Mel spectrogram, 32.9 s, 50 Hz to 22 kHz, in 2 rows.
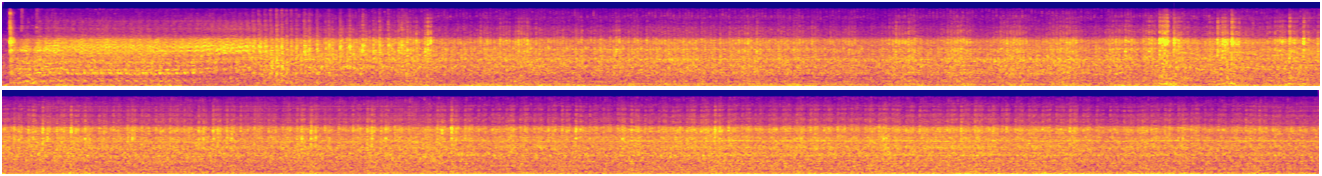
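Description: The diesel engine of a 1984 Peterbilt 362 cabover starts cold, rising in pitch over the first few seconds, then settles into a steady idle to warm up. It catches with little complaint, this not being a very cold morning.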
